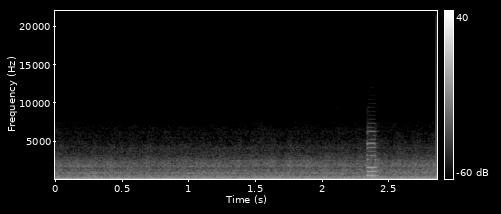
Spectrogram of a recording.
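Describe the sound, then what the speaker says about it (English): A farm tractor pulling a grain cart on the move gives a steady, continuous engine drone, with one short, sharp horn-like toot near the end. "Tractor and grain cart on the move."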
